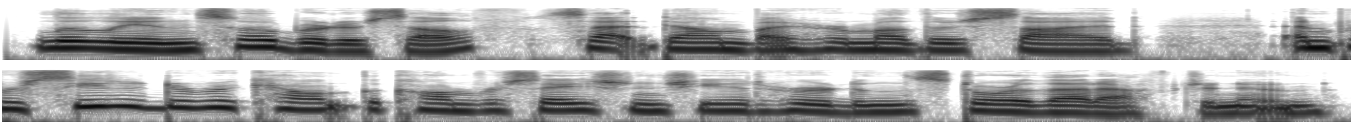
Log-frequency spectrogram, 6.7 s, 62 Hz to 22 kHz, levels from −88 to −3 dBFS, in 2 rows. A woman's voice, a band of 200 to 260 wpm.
Yes: female; fast, 205 wpm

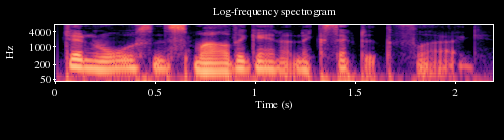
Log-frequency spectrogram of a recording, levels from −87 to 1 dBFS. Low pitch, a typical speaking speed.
No: low, 130 Hz; fast, 220 wpm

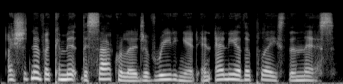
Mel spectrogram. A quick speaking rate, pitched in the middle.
No: fast, 260 wpm; high, 205 Hz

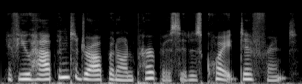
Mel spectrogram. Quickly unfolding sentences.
Yes: fast, 240 wpm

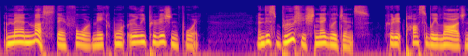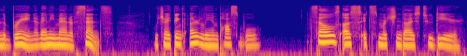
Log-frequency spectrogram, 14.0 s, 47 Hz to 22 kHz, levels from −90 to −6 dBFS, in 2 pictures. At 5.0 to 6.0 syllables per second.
No: 4.7 syllables/s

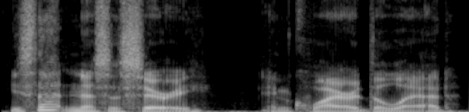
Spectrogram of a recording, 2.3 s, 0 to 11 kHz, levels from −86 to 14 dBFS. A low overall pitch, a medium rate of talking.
Yes: very low, 95 Hz; average, 155 wpm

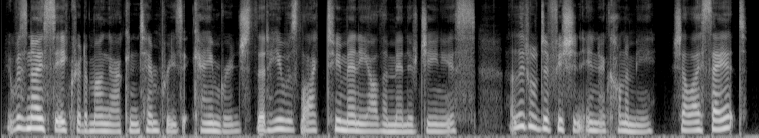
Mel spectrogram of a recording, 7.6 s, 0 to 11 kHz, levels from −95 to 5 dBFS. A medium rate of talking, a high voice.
No: fast, 215 wpm; high, 195 Hz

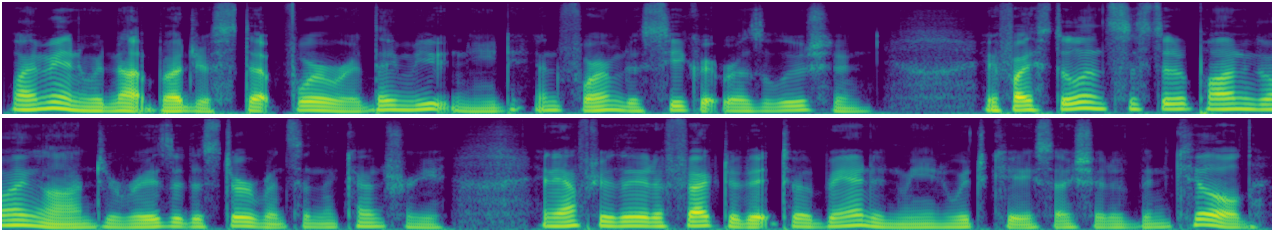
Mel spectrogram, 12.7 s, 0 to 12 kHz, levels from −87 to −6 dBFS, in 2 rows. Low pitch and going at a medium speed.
No: low, 120 Hz; fast, 210 wpm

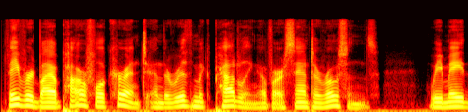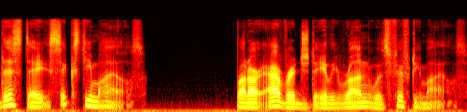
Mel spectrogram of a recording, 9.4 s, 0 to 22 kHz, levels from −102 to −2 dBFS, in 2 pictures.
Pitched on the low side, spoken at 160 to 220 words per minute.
Yes: low, 130 Hz; average, 175 wpm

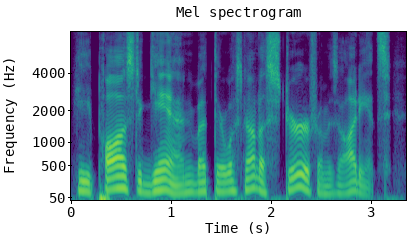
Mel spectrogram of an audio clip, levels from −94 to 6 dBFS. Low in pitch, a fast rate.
Yes: low, 125 Hz; fast, 215 wpm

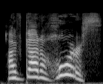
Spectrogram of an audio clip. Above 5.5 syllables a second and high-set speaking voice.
Yes: 6.9 syllables/s; very high, 305 Hz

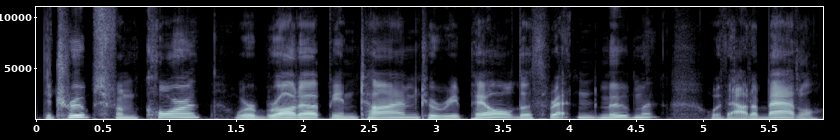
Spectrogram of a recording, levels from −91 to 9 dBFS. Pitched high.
No: medium, 140 Hz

